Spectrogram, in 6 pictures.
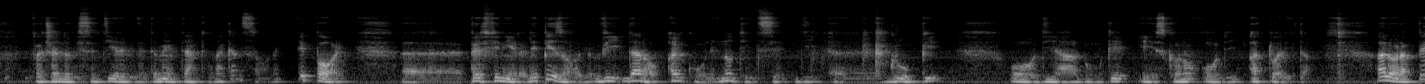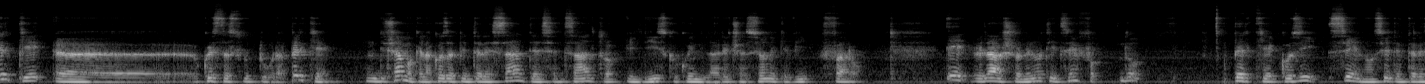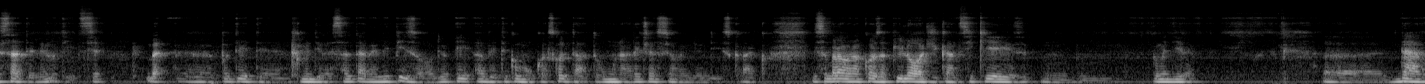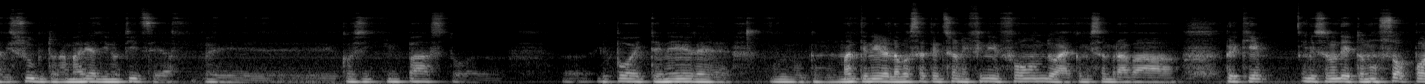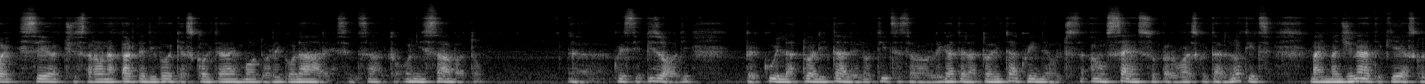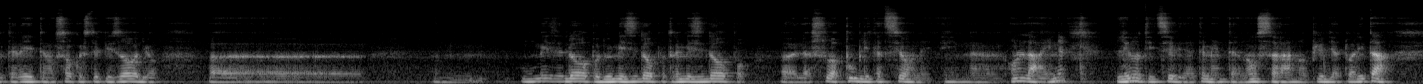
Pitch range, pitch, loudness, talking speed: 115-130 Hz, 120 Hz, -29 LUFS, 135 wpm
